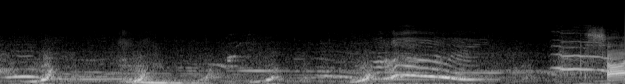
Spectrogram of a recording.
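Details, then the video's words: Humpback whale song of tones forming complex themes, sweeping moans and swoops rising and falling, ending in a bright upward whoop; songs may last 30 minutes, thought to be mating calls of males. "The songs are thought to be the mating calls of the male humpbacks."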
